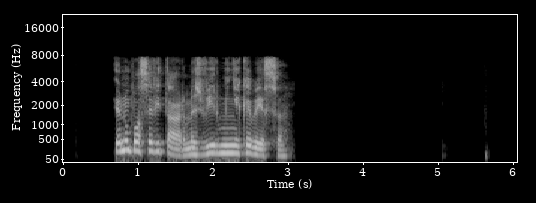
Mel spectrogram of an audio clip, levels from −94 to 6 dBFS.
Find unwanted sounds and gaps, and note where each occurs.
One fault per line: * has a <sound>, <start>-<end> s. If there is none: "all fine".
all fine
